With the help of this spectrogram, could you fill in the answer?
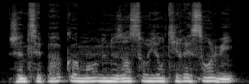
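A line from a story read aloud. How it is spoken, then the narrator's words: Old woman's moaning retort. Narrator (French): répliqua la vieille femme en gémissant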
